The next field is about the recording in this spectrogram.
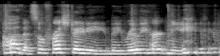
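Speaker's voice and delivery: high, loud, fed-up mock complaint; exaggerated self-pitying gripe; mock whiny complaint. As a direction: act out being put out and annoyed. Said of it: "that's me not being understanding".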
